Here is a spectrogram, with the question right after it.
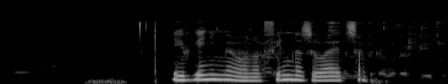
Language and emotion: Russian, neutral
